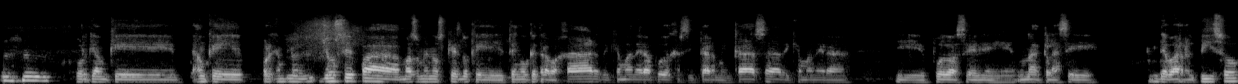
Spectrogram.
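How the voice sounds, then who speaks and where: A man talks at a moderate pace in a medium pitch, his pitch varying in an ordinary way while his loudness swings widely. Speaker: ballet dancer. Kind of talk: interview. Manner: halting, frequent repetitions.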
